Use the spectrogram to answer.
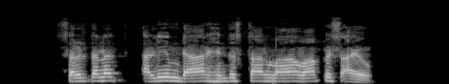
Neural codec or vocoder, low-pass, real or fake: none; 9.9 kHz; real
